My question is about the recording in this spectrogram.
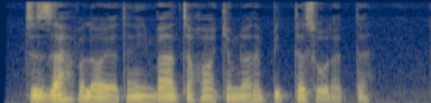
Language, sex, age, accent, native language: Uzbek, male, 25-34, Farg'ona, Uzbek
